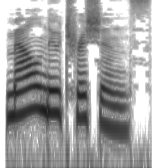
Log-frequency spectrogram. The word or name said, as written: malnutritions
